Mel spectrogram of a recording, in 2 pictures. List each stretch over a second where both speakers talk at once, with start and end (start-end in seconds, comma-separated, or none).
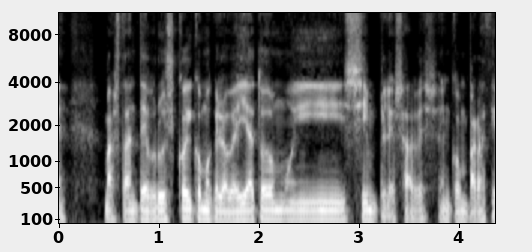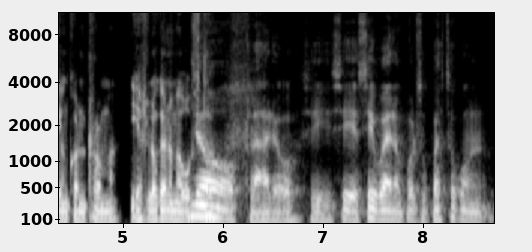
none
